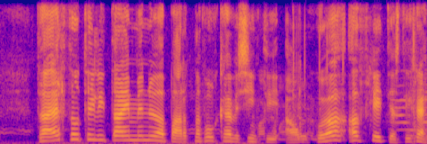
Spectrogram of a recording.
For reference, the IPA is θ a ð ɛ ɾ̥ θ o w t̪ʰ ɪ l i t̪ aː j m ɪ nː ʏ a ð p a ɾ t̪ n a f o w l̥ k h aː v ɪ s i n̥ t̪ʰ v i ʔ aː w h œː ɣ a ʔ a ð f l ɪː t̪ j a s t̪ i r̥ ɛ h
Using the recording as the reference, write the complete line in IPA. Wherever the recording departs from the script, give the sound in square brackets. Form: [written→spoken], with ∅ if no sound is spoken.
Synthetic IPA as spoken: θ a ð ɛ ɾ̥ θ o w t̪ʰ ɪ l i t̪ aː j m ɪ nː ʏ a ð p a ɾ t̪ n a f o w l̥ k h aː v ɪ s i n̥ [t̪ʰ→t̪] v i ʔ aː w h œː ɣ a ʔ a ð f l ɪː t̪ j a s t̪ i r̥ ɛ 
